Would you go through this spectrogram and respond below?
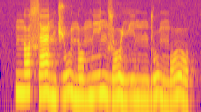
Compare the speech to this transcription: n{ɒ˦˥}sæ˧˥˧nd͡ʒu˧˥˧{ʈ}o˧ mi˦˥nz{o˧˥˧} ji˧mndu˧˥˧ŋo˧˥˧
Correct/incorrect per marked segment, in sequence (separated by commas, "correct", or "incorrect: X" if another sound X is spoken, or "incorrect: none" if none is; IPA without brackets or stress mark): correct, incorrect: n, correct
